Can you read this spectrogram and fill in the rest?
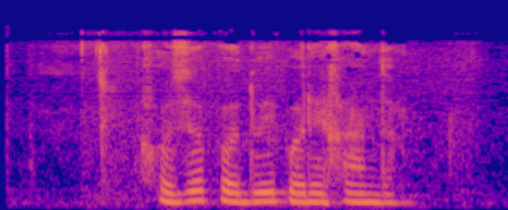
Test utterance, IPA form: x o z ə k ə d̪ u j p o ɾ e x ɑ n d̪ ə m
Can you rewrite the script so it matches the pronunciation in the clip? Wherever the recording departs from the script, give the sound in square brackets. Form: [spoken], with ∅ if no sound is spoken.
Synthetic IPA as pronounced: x o z ə [p] ə d̪ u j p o ɾ e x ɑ n d̪ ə m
